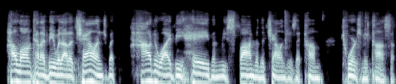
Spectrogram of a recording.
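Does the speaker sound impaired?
Yes: cleft palate; congenital cleft palate.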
